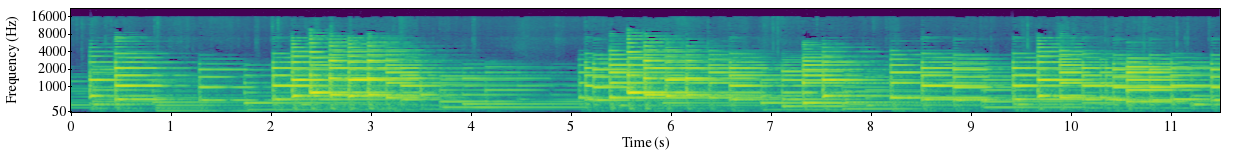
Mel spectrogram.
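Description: Piano music: a melody over chords, with notes struck every half second or so.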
